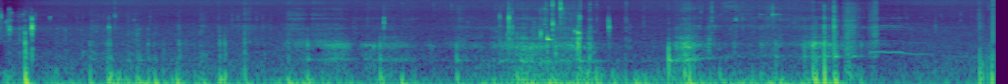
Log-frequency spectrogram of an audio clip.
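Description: Water sloshing and gurgling around an action camera held at the waterline and dipped under, with a heavy low rumble and irregular splashy knocks as the water washes over the housing.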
